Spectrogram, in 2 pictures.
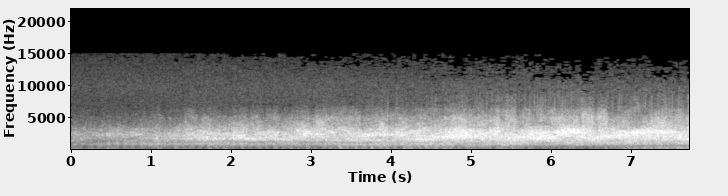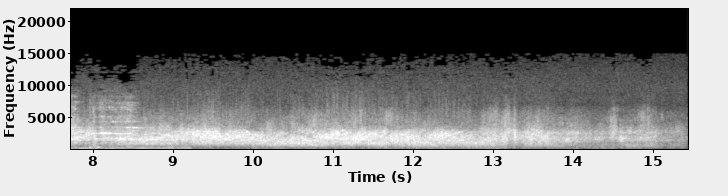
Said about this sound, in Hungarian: Hallod? Hallod? Ott jön a vonat.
